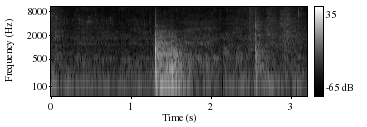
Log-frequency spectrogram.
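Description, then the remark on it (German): Food with leek and garlic lands in a hot pan to be fried, with a sudden burst of sizzling that settles into a steady crackle, followed by a second scrape or stir a moment later; no one speaks. “So, das braten wir jetzt in der Pfanne an mit dem Lauch und dem Knoblauch.”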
